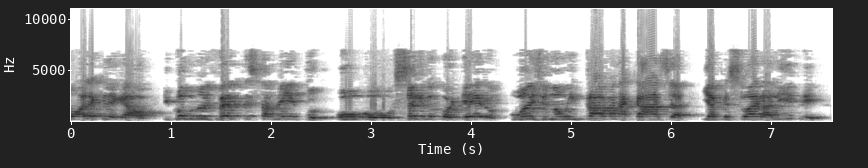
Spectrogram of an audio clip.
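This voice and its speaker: A middle-aged Brazilian man preaching a sermon with a Brazilian Portuguese accent, animated and conversational, telling personal stories to his congregation. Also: very high voice. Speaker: pastor. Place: church hall. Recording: echoey church, dull lo-fi sound.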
